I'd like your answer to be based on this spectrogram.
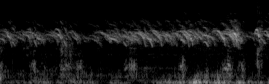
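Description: Young chickens clucking steadily in a cluttered mix of chirps and peeps, with a mid-level rural din underneath and no talking.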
